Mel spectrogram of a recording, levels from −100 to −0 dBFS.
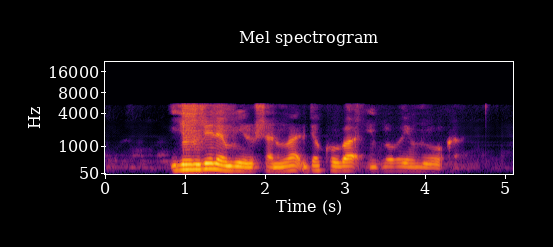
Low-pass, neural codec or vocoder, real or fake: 5.4 kHz; codec, 24 kHz, 1.2 kbps, DualCodec; fake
